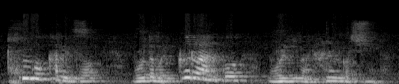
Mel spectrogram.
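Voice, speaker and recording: This pastor has a slightly high, sing-song voice and speaks a little fast. In the echoing space of a church hall, he moves from storytelling into an increasingly fervent, urgent appeal to his listeners.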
